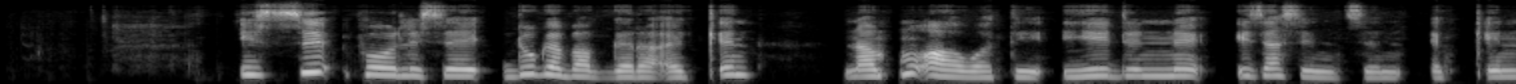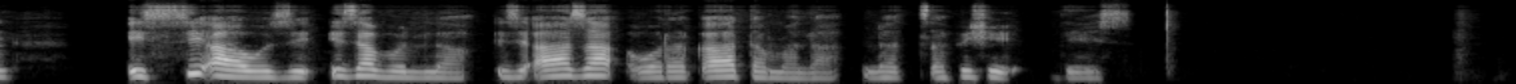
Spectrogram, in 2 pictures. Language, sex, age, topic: Gamo, female, 25-35, government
